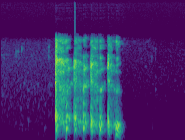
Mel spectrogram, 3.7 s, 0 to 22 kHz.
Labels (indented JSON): {
  "expert_labels": [
    {
      "quality": "ok",
      "cough_type": "dry",
      "dyspnea": false,
      "wheezing": false,
      "stridor": false,
      "choking": false,
      "congestion": false,
      "nothing": true,
      "diagnosis": "healthy cough",
      "severity": "pseudocough/healthy cough"
    }
  ],
  "age": 45,
  "gender": "female",
  "respiratory_condition": false,
  "fever_muscle_pain": false,
  "status": "healthy"
}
